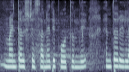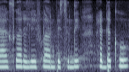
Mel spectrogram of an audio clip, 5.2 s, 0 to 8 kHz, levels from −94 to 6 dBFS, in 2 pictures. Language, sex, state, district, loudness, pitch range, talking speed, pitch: Telugu, female, Telangana, Nalgonda, -16 LUFS, 230-250 Hz, 140 wpm, 240 Hz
